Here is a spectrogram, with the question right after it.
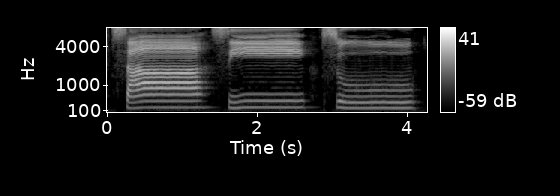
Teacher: سین کھرا زبر سا، سین کھرا زیر سی، سین الٹا پیش سو، سا سی سو۔ سین حروف صافیریہ میں سے ہے، اس میں سیٹی کی آواز ادا کریں گے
